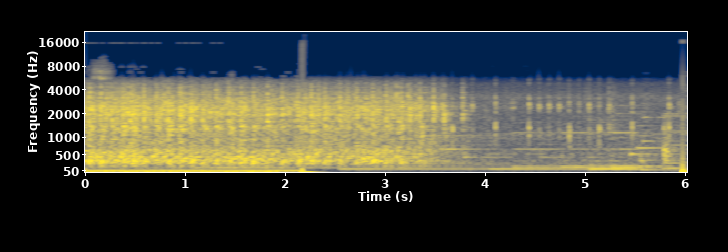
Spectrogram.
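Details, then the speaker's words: Singer 319W electric sewing machine converted to treadle with a quieted steel coil spring belt, sewing a quilted placemat: quick even needle clatter with soft low hum, no belt noise; normal running. "And uh you can hear that it's really just normal machine sounds and and the screen doesn't add a lot of noise to"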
